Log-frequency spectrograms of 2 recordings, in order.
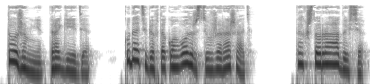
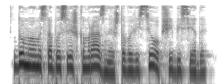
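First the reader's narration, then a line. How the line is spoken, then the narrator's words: Dry reply. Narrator (Russian): сухо отвечаю я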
